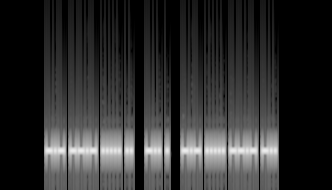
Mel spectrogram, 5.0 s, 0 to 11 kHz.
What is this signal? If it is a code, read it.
Morse code, heard as a keyed tone, about 40 wpm, 700 Hz. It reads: KQ5I DE K5QD
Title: USA Callsign DE Callsign - 4 Characters - 40wpm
